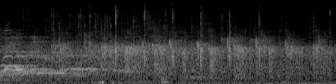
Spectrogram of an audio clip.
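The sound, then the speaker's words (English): An audience applauds in a steady, dense wash of clapping that holds at an even level throughout, with a brief murmur of voices at the start. “And this is not another begging for applause, but incidentally, this week, the bank did finally clear that out, so officially, we are debt-free.”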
